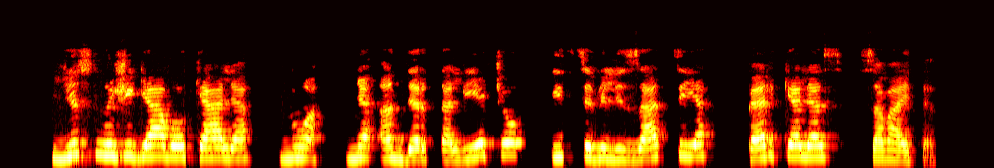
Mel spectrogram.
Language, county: Lithuanian, Marijampolė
